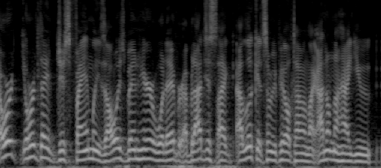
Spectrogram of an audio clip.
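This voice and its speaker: A man's voice: a little high, racing. Casual Southern US man, podcast host. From Tennessee, United States. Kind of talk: casual comedic podcast chat.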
